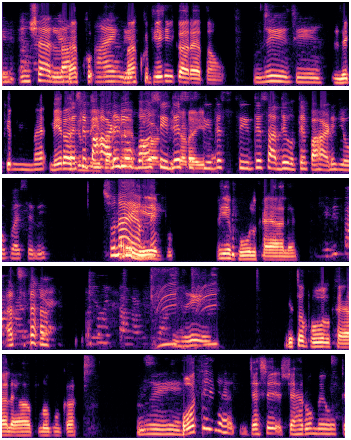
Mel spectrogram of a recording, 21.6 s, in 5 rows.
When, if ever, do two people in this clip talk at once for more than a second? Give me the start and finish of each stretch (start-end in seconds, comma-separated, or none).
5.2-7.0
